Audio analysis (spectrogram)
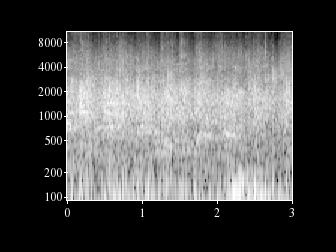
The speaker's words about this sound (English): If I've got hands, I'm going to clap those hands in magnification to the King of Kings.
